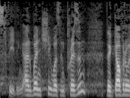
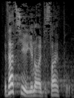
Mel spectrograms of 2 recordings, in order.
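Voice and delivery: ordinary talk, nothing marked

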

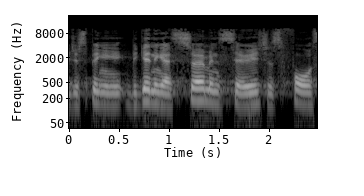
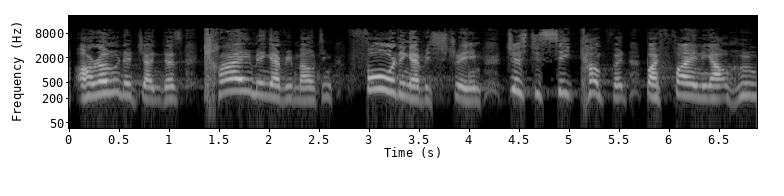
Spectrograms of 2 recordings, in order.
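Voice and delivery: raised, urgent sermon voice; fervent preaching; 5 semitones higher, 4 dB louder than usual. Acted. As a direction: press the urgency on the congregation. Preaching Paul's letter.

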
